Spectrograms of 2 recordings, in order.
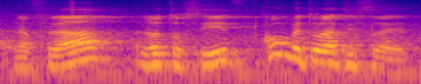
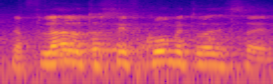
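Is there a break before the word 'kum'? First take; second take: yes; no. First: There is a break before kum. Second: It flows without a break before kum.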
